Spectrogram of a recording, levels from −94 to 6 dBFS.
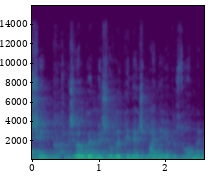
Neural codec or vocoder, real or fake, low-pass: none; real; 14.4 kHz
